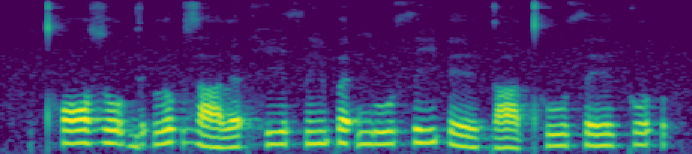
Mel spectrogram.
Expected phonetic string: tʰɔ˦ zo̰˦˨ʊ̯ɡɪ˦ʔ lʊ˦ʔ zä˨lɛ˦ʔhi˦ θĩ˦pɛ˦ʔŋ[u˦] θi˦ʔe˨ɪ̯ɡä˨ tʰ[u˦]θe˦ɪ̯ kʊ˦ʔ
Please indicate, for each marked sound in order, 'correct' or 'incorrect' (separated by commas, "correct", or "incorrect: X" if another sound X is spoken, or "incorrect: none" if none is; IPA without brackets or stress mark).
correct, correct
